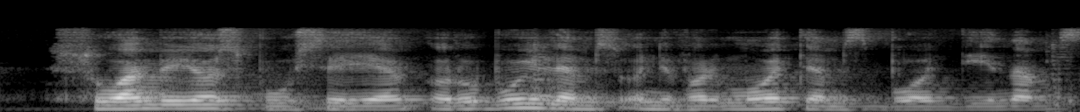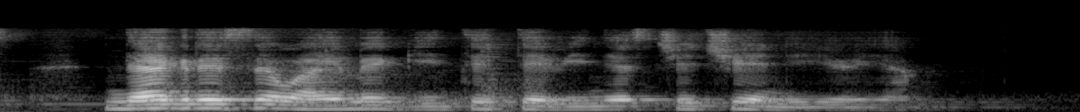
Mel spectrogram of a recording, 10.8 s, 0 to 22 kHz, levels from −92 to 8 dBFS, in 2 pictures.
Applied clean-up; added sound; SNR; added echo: neural separator model SepFormer DNS4.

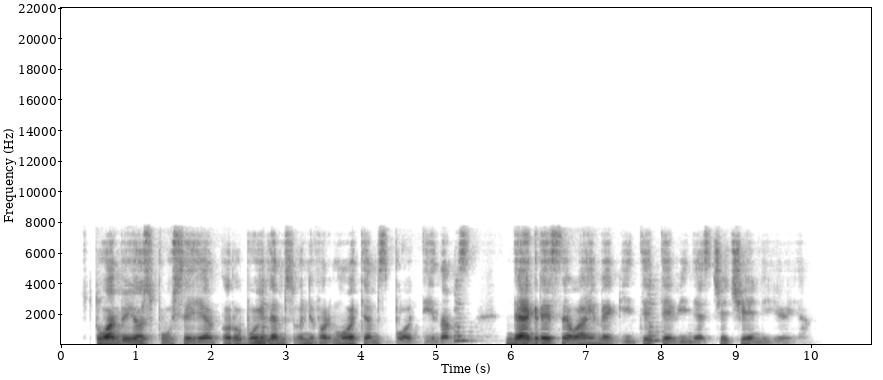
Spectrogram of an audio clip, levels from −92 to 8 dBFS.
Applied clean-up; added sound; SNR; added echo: neural mask model DeepFilterNet 3.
